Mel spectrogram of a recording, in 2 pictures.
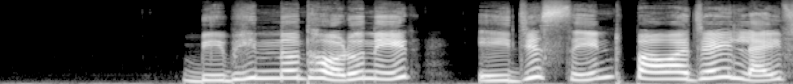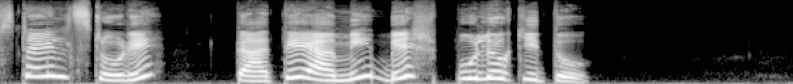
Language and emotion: Bengali, surprised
